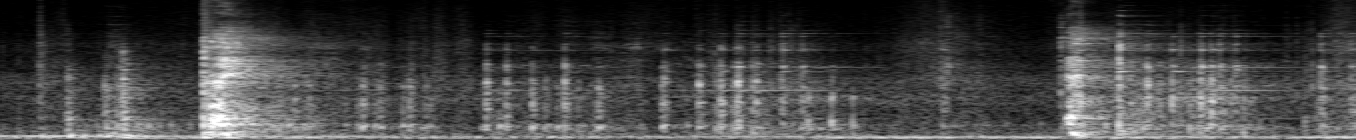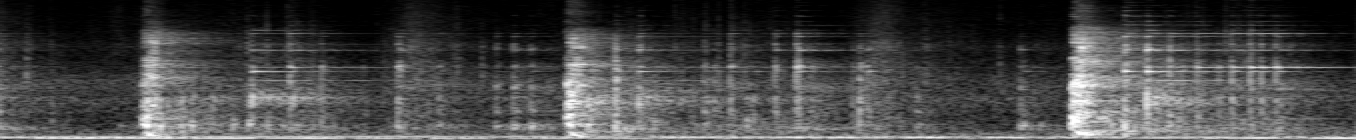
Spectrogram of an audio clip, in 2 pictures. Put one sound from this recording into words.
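A man grunts and exhales sharply with each heavy lift.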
